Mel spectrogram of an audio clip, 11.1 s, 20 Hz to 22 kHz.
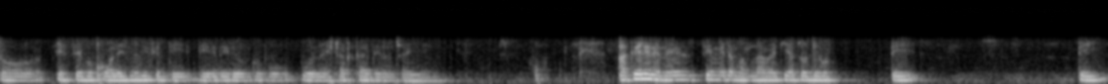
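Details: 22-year-old man who stammers, member of a stammering support association, with syllable repetitions; stuttering.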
